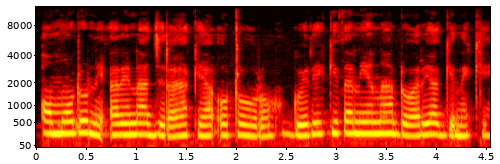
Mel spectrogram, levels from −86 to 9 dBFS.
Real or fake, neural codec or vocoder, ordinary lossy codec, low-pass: real; none; none; none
